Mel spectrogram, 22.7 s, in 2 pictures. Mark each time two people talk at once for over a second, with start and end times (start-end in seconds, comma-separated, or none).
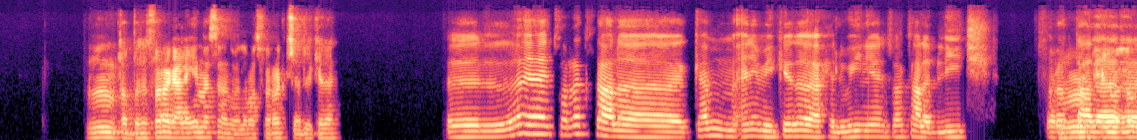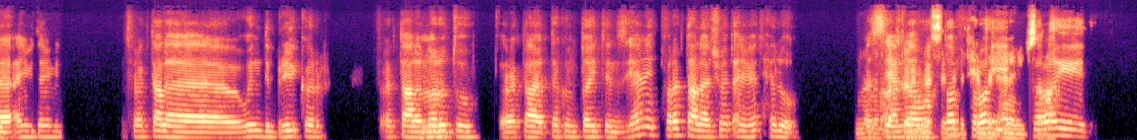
20.0-22.0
